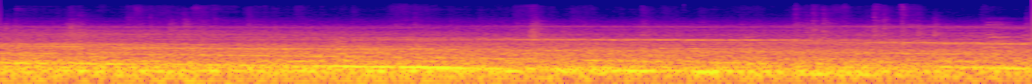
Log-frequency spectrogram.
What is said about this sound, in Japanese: 後ろの車のドアは開きません。この電車は越後湯沢行きです。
